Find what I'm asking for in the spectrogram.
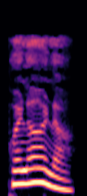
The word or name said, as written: ಪಲ್ಲಿಲಿ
